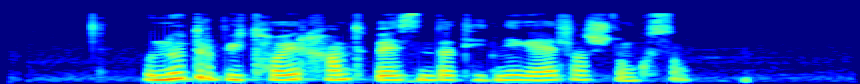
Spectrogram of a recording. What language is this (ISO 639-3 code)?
mon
